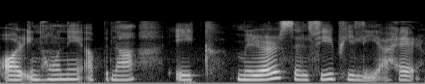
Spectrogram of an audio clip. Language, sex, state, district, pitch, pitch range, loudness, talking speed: Hindi, female, Sikkim, Gangtok, 220 Hz, 210-235 Hz, -19 LUFS, 125 wpm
